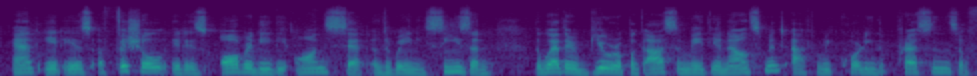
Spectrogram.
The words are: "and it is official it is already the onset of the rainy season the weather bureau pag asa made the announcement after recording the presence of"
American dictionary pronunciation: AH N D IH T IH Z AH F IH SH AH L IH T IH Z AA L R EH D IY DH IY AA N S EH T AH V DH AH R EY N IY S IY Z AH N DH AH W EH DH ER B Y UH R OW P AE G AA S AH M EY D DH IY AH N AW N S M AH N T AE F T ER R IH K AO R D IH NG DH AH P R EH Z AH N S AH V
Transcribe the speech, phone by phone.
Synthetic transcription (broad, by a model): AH N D T IH Z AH F IH SH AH L IH T IH Z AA L R EH D IY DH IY AA N S EH T AH V DH AH R EY N IY S IY Z AH N DH AH W EH DH ER B Y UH R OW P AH G AA S AH M EY D DH IY AH N AW N S M AH N T AE F T ER R IH K AO R D IH NG DH AH P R EH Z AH N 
